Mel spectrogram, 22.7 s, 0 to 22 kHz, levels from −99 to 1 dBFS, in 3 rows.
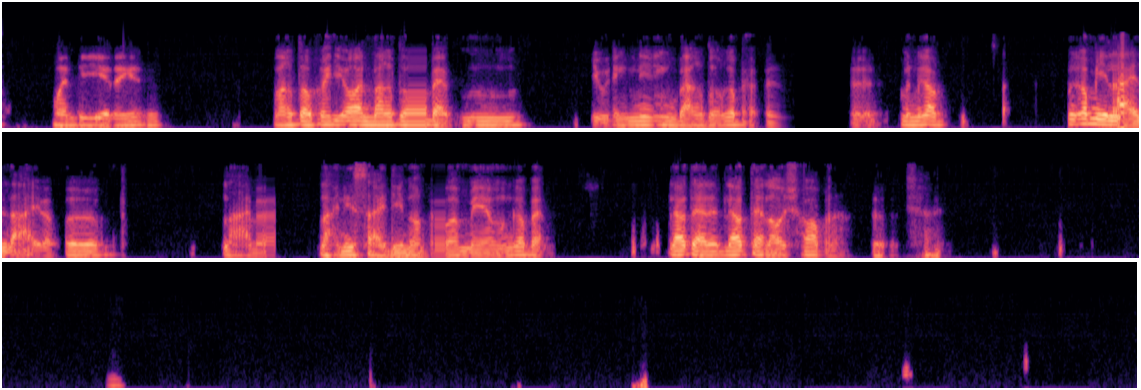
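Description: Speech heard through a wideband mSBC Bluetooth headset link, with concealed Bluetooth headset packet loss at 2.71–2.83 s, 7.41–7.51 s, 9.26–9.40 s, 10.47–10.54 s and 12.92 s. The receiver filled missing packets by repeating recent waveform, so the longer runs become a level buzzy tone, not the silent gap of a plain dropout.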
